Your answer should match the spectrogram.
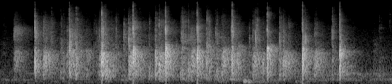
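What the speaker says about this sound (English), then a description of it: "A big hand of applause for Jacqueline." Applause at an awards ceremony for nominee Jacqueline: a small crowd claps briskly and steadily, close and fairly loud, with individual hand claps standing out and faint murmuring underneath.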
